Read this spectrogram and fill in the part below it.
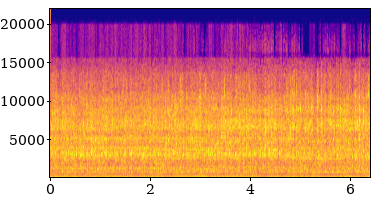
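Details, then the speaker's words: Turbo 5.3 LS V8 Mustang build, first successful naturally aspirated startup after fixing a weak-battery starting issue and swapping the passenger-side injector harness wiring; heavy low even rumble holding a steady idle without stumbles or misfires, normal idle. "all right so that's now a successful na startup one day behind schedule but wow that's okay"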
